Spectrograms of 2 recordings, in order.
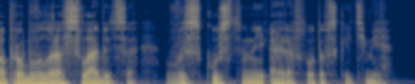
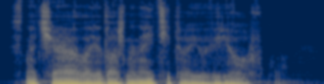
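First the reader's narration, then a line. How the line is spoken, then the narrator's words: Whisper. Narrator (Russian): прошептала Клариса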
